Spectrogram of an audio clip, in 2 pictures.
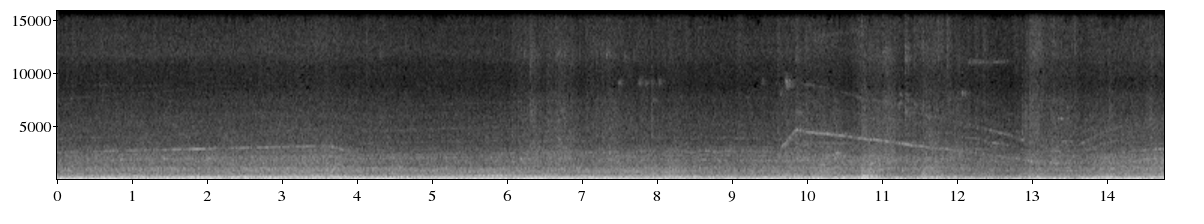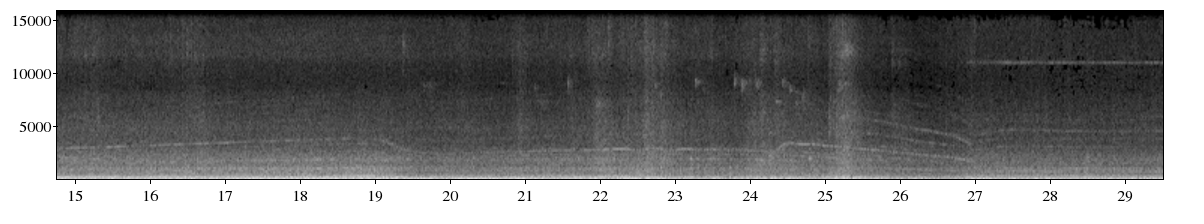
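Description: Mercedes-Benz O500U city bus heard from inside the passenger cabin: its OM906LA six-cylinder diesel runs with a steady low rumble. A drivetrain whine climbs slowly as the bus gathers speed and drops away as it slows, about three times.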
